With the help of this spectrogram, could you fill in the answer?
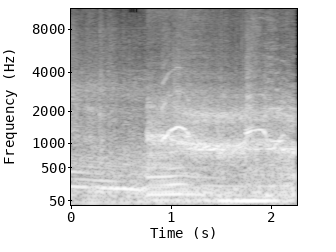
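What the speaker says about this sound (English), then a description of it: "He oversteers at the corner entry, but clears it without a sweat." Tires squeal in rising and falling wails as a Toyota Starlet race car oversteers into a corner, its engine droning loudly underneath throughout.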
